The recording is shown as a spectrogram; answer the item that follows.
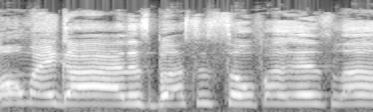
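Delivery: exasperated, frustrated, mild venting, to oneself. Describing being stuck behind a slow bus, yelling at yourself in the car. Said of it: "You can yell at yourself in the car".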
